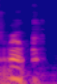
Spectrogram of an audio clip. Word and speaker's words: roque: It's pronounced Roke.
